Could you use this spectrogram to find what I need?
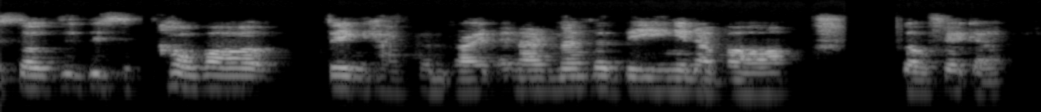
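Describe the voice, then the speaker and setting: Here is a woman with a British accent. Her pitch is very deep and low. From Britain. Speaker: military spouse entrepreneur. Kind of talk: casual chat. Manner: animated.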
